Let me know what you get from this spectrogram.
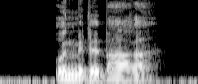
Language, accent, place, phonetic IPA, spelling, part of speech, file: German, Germany, Berlin, [ˈʊnˌmɪtl̩baːʁɐ], unmittelbarer, adjective, De-unmittelbarer.ogg
- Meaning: 1. comparative degree of unmittelbar 2. inflection of unmittelbar: strong/mixed nominative masculine singular 3. inflection of unmittelbar: strong genitive/dative feminine singular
